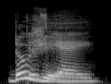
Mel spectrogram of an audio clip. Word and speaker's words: Dozier: D-O-Z-I-E-R? – Yes. But this is how it's spelled phonetically. – Dozier.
